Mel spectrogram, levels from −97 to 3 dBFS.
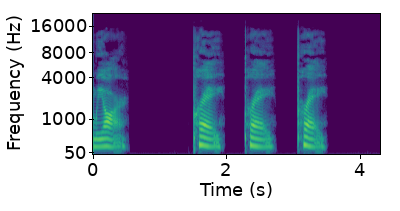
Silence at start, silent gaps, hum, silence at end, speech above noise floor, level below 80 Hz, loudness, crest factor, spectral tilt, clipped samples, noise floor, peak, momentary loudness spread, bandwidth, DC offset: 0 s; none; none; 0.85 s; over 67 dB; -70 dBFS; -24 LUFS; 20 dB; -5.5 dB/octave; under 0.1%; under -90 dBFS; -6 dBFS; 19 LU; 15.5 kHz; under 0.1%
